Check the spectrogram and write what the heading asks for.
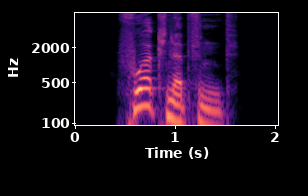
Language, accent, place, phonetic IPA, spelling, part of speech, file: German, Germany, Berlin, [ˈfoːɐ̯ˌknœp͡fn̩t], vorknöpfend, verb, De-vorknöpfend.ogg
- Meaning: present participle of vorknöpfen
